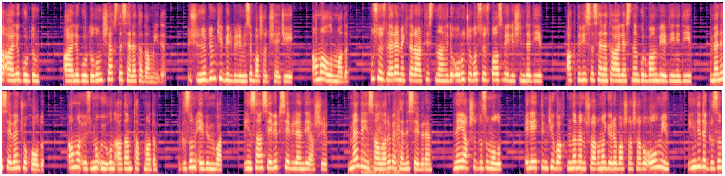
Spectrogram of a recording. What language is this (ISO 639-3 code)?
tur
